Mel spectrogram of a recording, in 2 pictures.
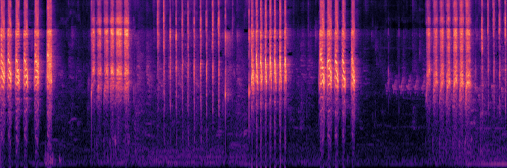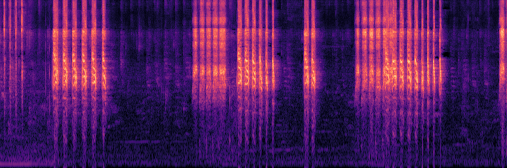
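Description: Caged greater green leafbird (cucak ijo) singing loud bursts of rapid, sharp repeated notes, a dozen or so short bursts with brief pauses between them.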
